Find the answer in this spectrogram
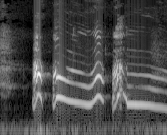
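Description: A high-pitched voice imitating a dog: a few short rising-and-falling yips starting about half a second in, then a long falling howl near the end, an eager answer to the call to eat.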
